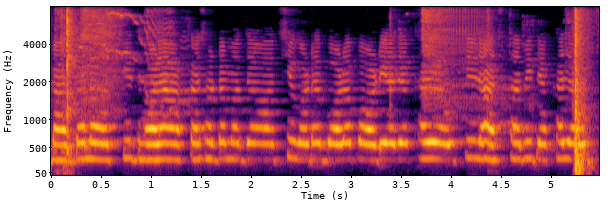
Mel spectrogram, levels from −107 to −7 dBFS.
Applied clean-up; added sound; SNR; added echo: classical method WPE with log-MMSE.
